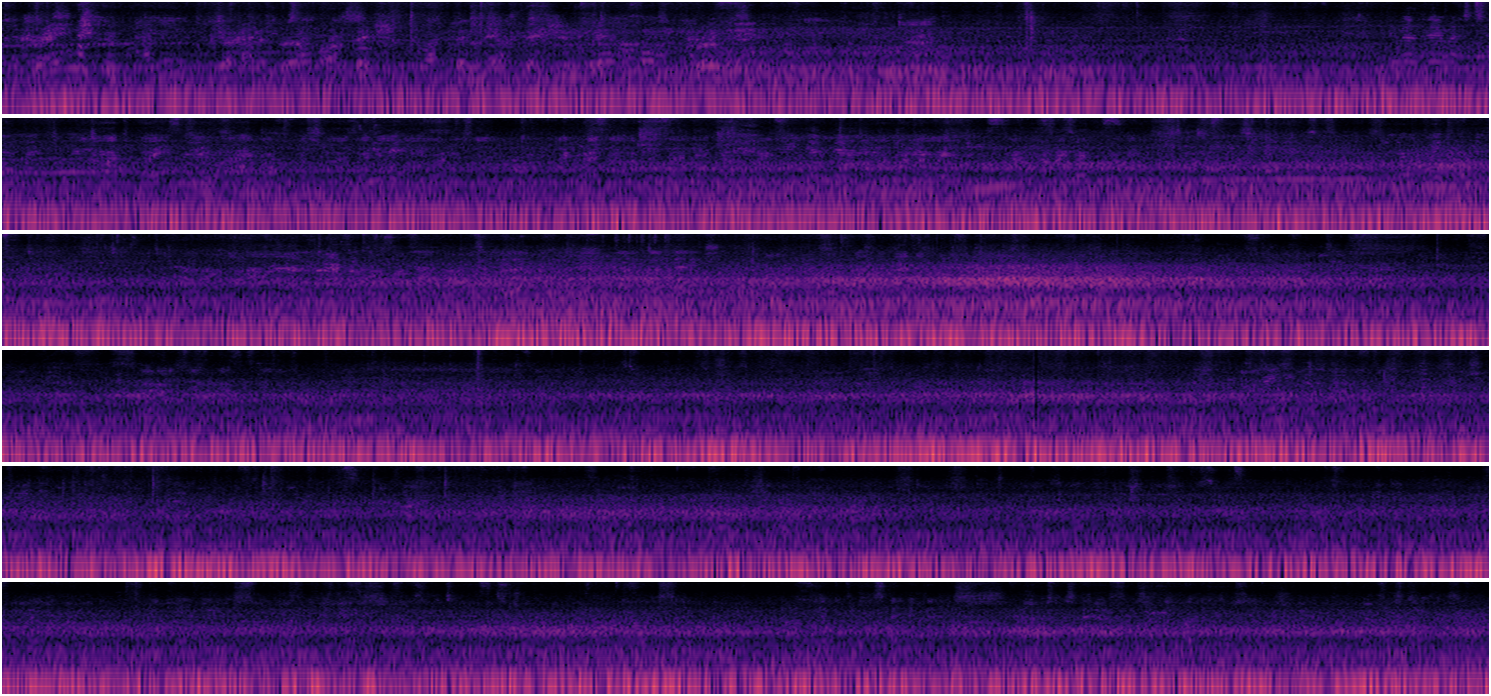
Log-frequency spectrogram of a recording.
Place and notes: Sandton, South Africa - on a Gautrain into Jozi...
sounds and voices on a Gautrain from Pretoria into Johannesburg Park Station...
